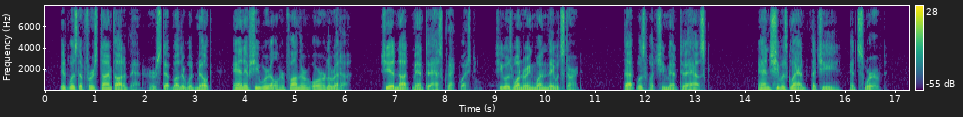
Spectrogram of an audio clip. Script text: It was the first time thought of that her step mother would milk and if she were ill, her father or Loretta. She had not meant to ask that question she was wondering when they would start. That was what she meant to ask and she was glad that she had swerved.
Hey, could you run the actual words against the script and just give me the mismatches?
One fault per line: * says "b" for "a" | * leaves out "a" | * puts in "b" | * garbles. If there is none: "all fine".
all fine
